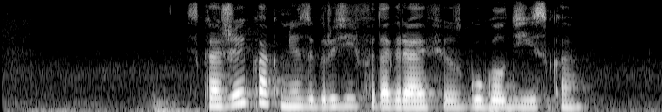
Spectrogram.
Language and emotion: Russian, neutral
